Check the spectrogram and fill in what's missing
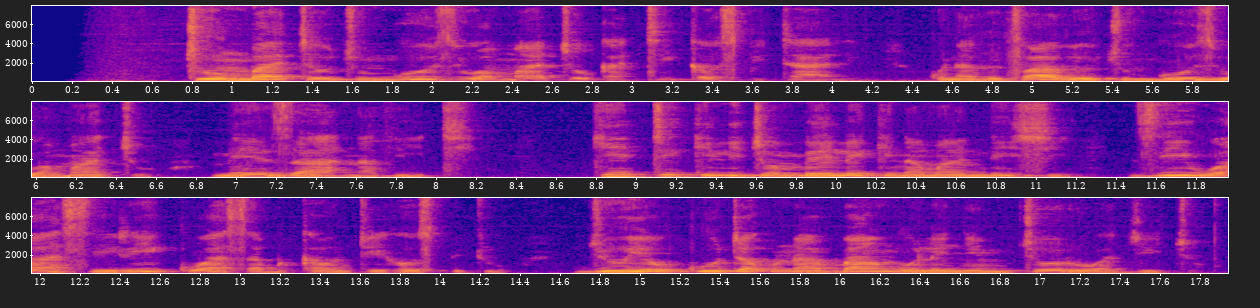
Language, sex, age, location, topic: Swahili, male, 18-24, Nairobi, health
